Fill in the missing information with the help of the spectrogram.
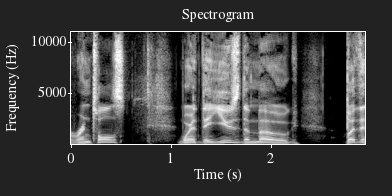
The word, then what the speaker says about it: Moog: Is that how you pronounce it? Moog or Moog? – I think it's Moog. – Moog.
